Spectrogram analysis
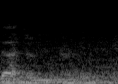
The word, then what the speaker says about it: doesn't: We're not saying doesn't. Doesn't. It's doesn't. That's 3 syllables. We don't need 3 syllables. Doesn't. It's just kind of one. You just kind of stop. You don't have to say it. Just kind of stop it.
